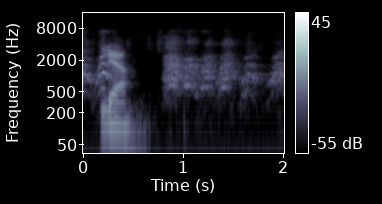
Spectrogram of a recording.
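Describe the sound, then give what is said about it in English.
An angry dog barks once, sharp and loud. A longer stretch of rough, noisy sound follows. “dog is angry”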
